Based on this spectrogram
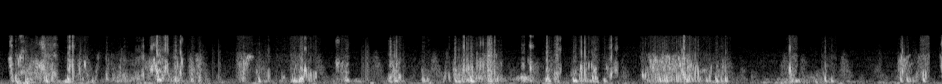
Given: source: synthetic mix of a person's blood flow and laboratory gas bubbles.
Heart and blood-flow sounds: Doppler ultrasound of blood flow; subclavian vein
0.08-0.60 s: bubbles
0.65-0.89 s: bubbles
1.05-2.03 s: bubbles
2.36-2.71 s: bubbles
2.75-3.21 s: bubbles
3.35-3.52 s: bubbles
3.86-4.04 s: bubbles
4.21-4.31 s: bubbles
4.45-5.04 s: bubbles
5.28-5.37 s: bubbles
5.43-5.62 s: bubbles
5.70-6.19 s: bubbles
6.39-7.31 s: bubbles
7.86-7.98 s: bubbles
8.21-8.37 s: bubbles
8.97-9.16 s: bubbles
9.19-9.30 s: bubbles
9.39-9.43 s: bubbles
From the record:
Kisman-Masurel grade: 333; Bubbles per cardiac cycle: rolling drumbeat, 9 or more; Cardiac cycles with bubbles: 50 to 99%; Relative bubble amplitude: loud (0.450 to 0.775); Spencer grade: 3 (all of the cardiac periods contain showers or single bubble signals, but not dominating or overriding the cardiac motion signals); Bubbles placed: anywhere in the cardiac cycle

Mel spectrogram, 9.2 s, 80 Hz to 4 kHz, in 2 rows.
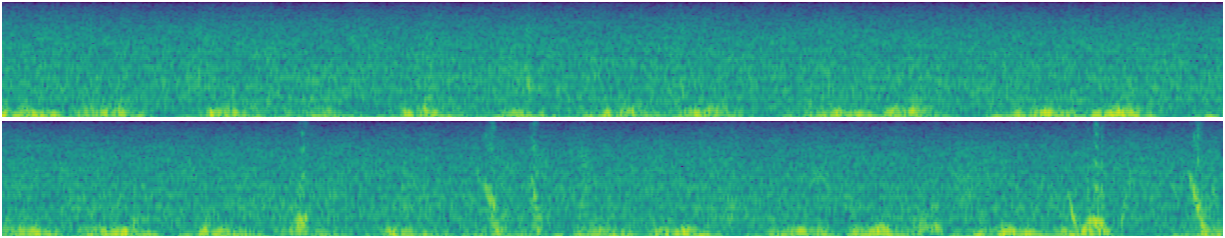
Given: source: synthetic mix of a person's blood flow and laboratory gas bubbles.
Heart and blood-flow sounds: Doppler ultrasound of blood flow; precordium
1.49-1.65 s: bubbles
1.96-2.02 s: bubbles
5.05-5.11 s: bubbles
5.61-5.75 s: bubbles
6.34-6.51 s: bubbles
6.54-6.64 s: bubbles
7.97-8.12 s: bubbles
8.55-8.82 s: bubbles
9.01-9.16 s: bubbles
From the record:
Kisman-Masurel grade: 123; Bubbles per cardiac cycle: 1 to 2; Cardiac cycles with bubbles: 10 to 50%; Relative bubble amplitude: loud (0.450 to 0.775); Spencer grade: 2 (many but less than half of the cardiac periods contain bubble signals, singularly or in groups); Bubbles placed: anywhere in the cardiac cycle

